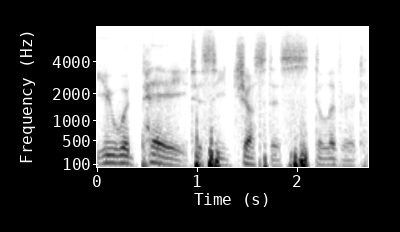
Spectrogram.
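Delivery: booming, very loud, scornful sneering tone. Voicing a dragonborn on a crate looking down at another character, sneering. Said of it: "he looks down at Sorrow with a sneer".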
